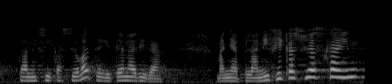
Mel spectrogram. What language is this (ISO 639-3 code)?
eus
